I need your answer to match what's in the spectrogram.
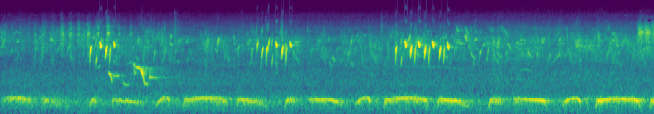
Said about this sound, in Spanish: Y arrulla la paloma torcaz.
